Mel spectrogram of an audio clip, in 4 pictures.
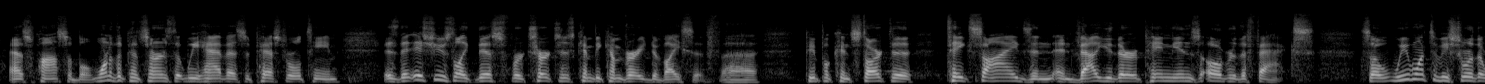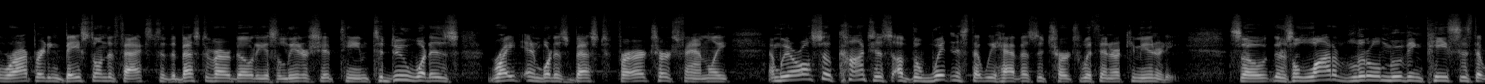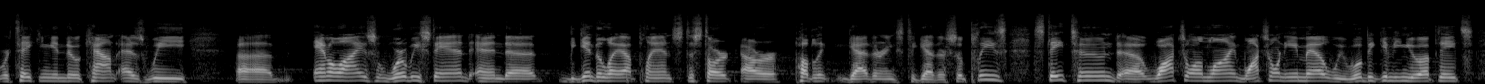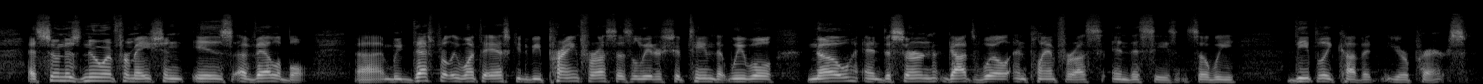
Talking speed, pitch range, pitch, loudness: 190 wpm, 140-170 Hz, 150 Hz, -30 LUFS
